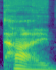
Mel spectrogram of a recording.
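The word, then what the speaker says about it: 耐: This kanji, we pronounce it Tai, but it comes from the verb taeru, Taeru, if you're writing out notes, right?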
